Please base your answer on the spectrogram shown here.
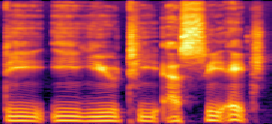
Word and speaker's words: Deutsch: named leif deutsch and i'm sure i'm mispronouncing that but that's his name d-e-u-t-s-c-h deutsch so i'm going to say deutsch deutsche was five years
